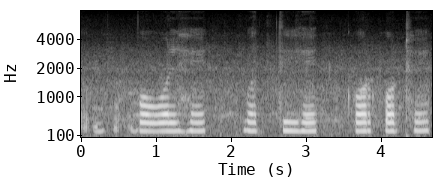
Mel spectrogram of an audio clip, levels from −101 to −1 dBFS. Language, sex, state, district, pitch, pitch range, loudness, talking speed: Hindi, female, Bihar, West Champaran, 200 Hz, 195-205 Hz, -17 LUFS, 75 wpm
